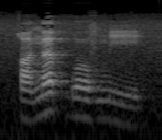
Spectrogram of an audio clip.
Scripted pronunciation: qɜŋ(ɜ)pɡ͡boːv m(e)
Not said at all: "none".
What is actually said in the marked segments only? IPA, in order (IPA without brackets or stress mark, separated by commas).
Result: ɜ, i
